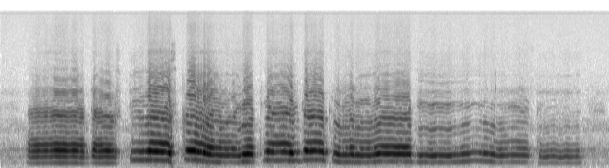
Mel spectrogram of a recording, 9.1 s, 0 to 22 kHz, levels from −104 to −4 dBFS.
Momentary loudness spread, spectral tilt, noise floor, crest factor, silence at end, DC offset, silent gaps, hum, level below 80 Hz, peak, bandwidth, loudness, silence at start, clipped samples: 19 LU; -8.5 dB/octave; -44 dBFS; 16 dB; 0.45 s; under 0.1%; none; none; -70 dBFS; -2 dBFS; 4.6 kHz; -18 LUFS; 0.4 s; under 0.1%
